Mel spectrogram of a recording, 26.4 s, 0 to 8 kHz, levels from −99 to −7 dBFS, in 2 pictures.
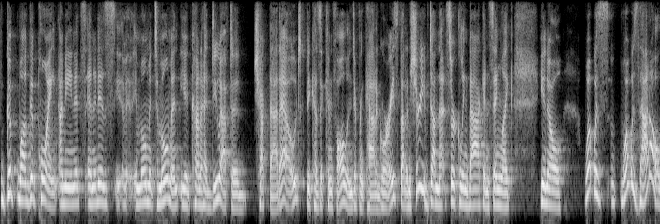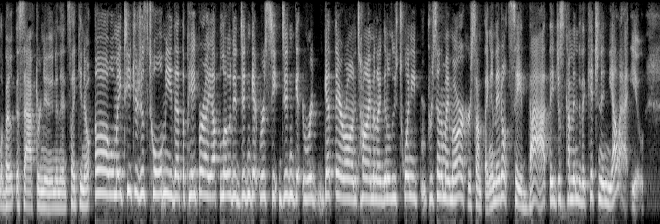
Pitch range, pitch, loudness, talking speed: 185-270 Hz, 235 Hz, -19 LUFS, 235 wpm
